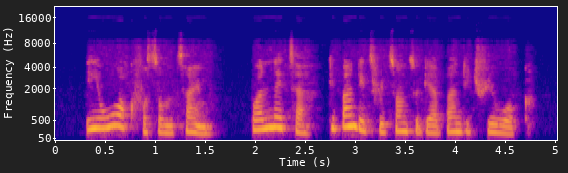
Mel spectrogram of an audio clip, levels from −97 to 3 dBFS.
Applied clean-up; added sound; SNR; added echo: none; none; none; none.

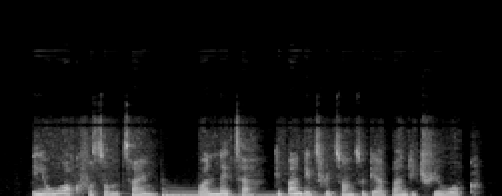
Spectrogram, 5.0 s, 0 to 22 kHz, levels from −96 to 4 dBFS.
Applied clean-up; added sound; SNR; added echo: neural mask model RNNoise.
